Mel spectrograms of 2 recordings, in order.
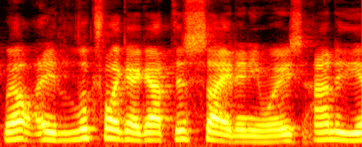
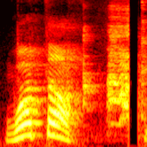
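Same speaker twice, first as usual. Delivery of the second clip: shocked outburst; 8 semitones higher, slower than usual. Real, not acted. Outraged reaction.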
